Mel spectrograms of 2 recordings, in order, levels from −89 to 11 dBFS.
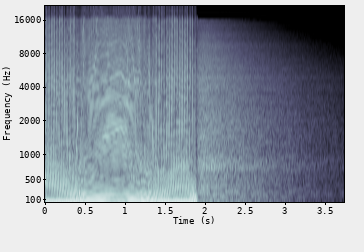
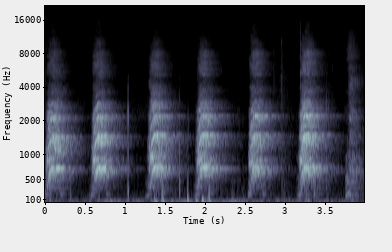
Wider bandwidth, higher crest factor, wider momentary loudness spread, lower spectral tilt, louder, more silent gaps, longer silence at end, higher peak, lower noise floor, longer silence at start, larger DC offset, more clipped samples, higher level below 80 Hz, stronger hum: first, over 20 kHz vs 11 kHz; second, 6 dB vs 18 dB; about the same, 18 LU vs 18 LU; first, -4.5 dB/octave vs -2.5 dB/octave; first, -5 LUFS vs -24 LUFS; neither; first, 0.95 s vs 0.1 s; first, 0 dBFS vs -8 dBFS; about the same, -44 dBFS vs -45 dBFS; about the same, 0 s vs 0 s; neither; first, 10% vs under 0.1%; first, -8 dBFS vs -48 dBFS; neither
